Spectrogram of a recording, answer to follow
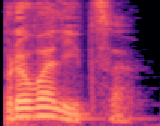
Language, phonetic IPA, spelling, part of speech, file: Russian, [prəvɐˈlʲit͡sːə], провалиться, verb, Ru-провалиться.ogg
- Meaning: 1. to fall through, to come down 2. to fail, to flunk (on an exam) 3. passive of провали́ть (provalítʹ)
